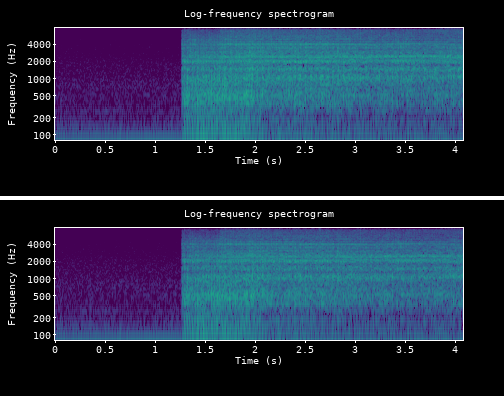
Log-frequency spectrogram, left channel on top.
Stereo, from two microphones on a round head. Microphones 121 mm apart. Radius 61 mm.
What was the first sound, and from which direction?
Sawing, 25° left (ahead or behind).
